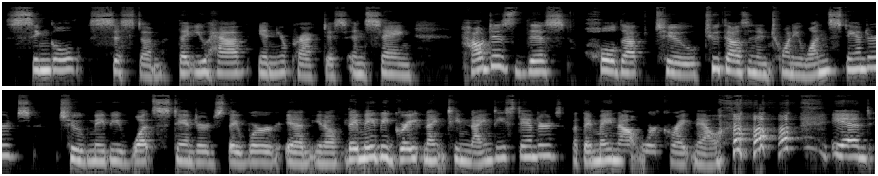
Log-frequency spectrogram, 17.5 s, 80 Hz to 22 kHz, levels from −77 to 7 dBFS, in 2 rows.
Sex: female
